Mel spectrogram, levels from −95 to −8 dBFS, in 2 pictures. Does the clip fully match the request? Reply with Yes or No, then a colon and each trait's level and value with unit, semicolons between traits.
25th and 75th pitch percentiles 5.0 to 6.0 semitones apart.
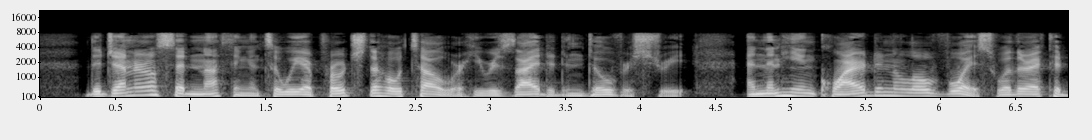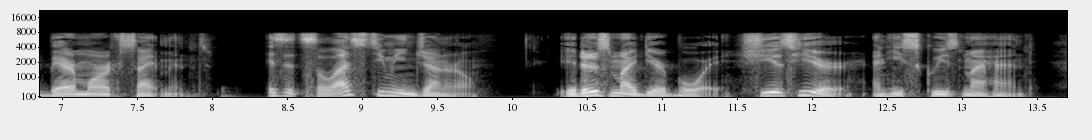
Yes: wide, 5.4 semitones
